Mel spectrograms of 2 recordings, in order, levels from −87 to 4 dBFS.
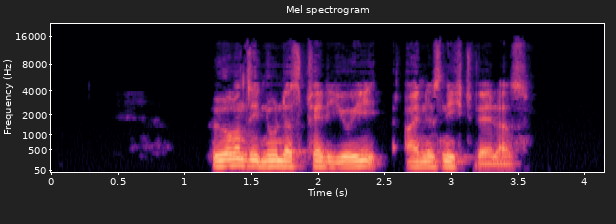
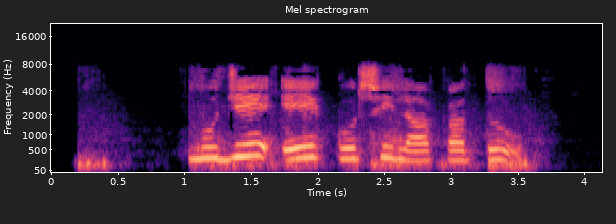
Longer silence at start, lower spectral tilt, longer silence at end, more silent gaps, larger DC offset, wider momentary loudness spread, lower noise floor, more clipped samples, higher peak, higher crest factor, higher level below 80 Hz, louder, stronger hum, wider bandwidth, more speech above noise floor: first, 1.2 s vs 0.2 s; first, -6 dB/octave vs -4 dB/octave; about the same, 0.6 s vs 0.55 s; neither; neither; second, 9 LU vs 19 LU; first, -76 dBFS vs -63 dBFS; neither; about the same, -2 dBFS vs -2 dBFS; about the same, 16 dB vs 14 dB; about the same, -54 dBFS vs -56 dBFS; about the same, -17 LUFS vs -16 LUFS; neither; first, 14 kHz vs 8.2 kHz; first, 60 dB vs 47 dB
